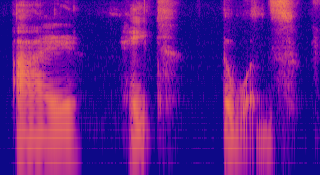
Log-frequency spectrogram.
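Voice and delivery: very slow, drawn-out half-whisper. Playing a character who leans in to two others: half-whispering. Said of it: "just kinda whisper to them both".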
